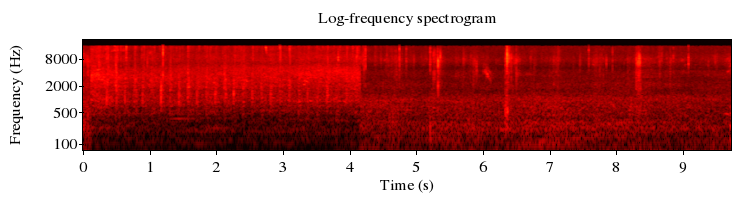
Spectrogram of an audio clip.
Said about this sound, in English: How long is that train going to be?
